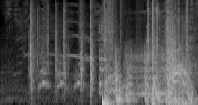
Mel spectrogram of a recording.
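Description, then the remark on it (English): A door rattles and creaks in a few sharp bursts, then slams into a loud, grinding clatter that keeps scraping and banging for a couple of seconds, harsh. “I fix that door, okay?”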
